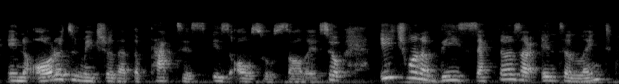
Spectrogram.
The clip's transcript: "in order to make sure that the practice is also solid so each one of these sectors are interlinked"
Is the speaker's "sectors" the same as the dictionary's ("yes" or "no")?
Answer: yes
